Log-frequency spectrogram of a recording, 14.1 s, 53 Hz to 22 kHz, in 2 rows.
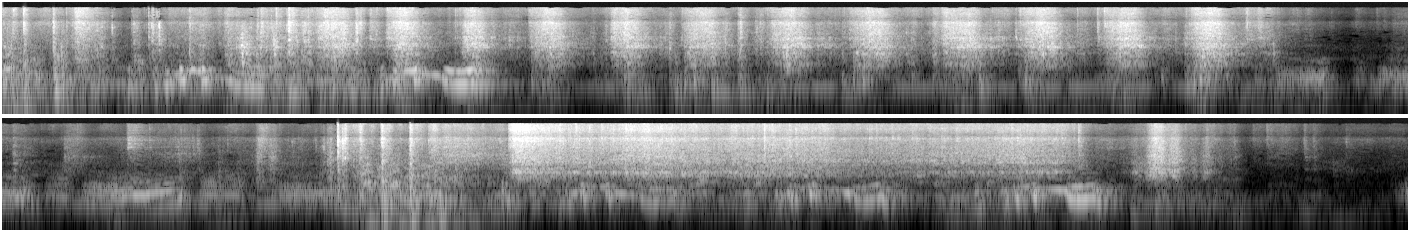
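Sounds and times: pigeons cooing: 0.0s - 2.5s, 6.4s - 12.6s.

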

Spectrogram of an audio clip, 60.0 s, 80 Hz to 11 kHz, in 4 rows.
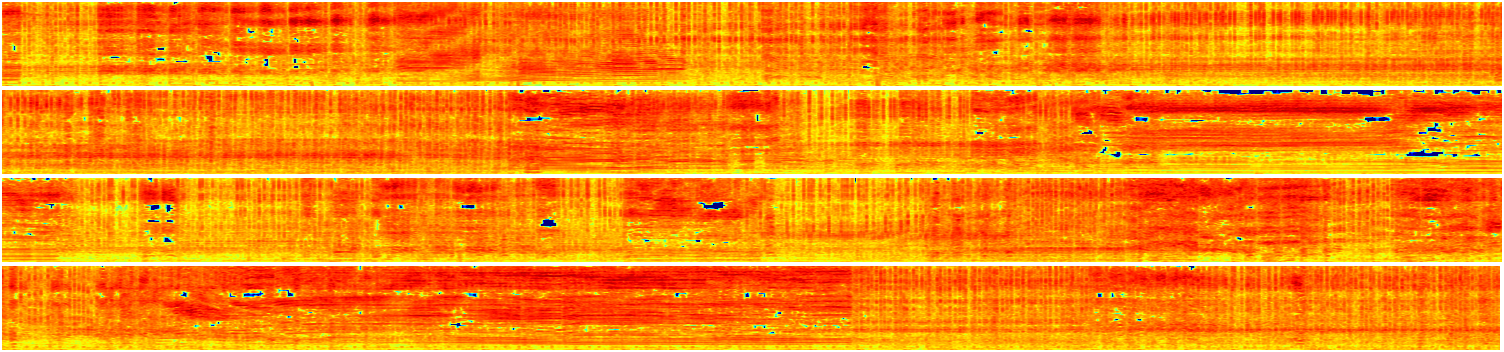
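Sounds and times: loud steady din: 0.0s - 59.9s
motor whine: 0.0s - 59.9s.

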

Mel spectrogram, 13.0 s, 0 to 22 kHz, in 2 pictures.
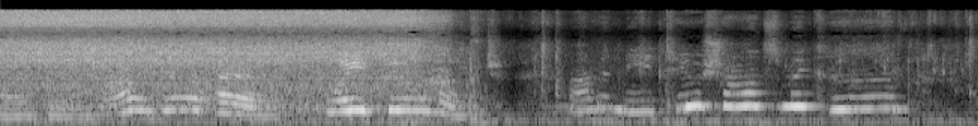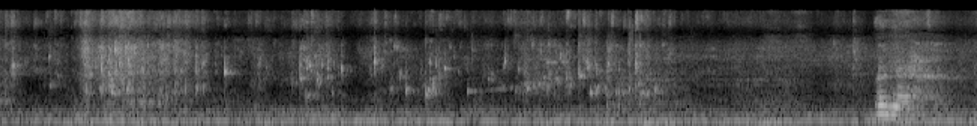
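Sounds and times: water splashing in a sink: 0.0s - 3.9s, 5.5s - 11.2s.

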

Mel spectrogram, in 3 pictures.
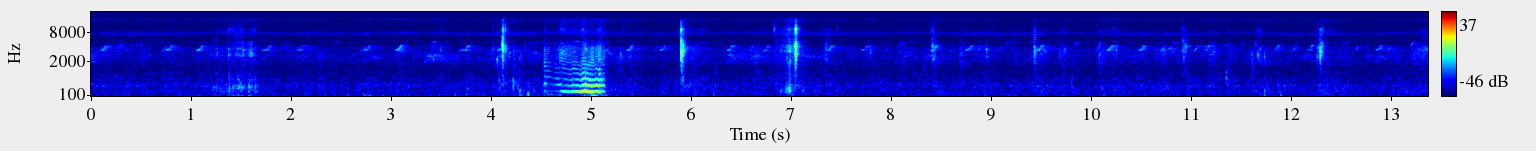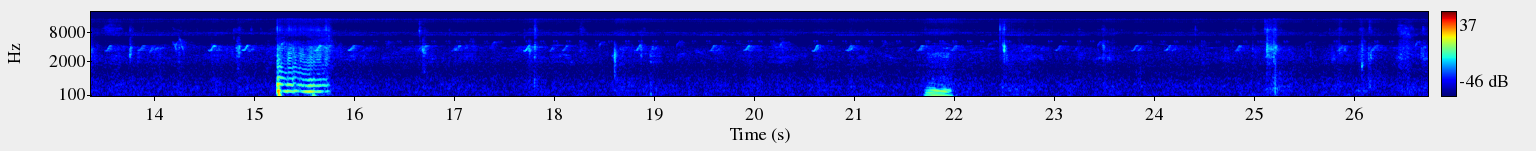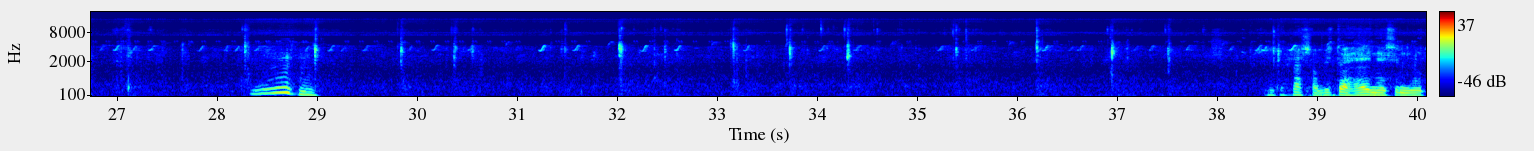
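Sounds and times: faint insects: 0.0s - 40.0s
fly buzzing past: 4.5s - 5.2s, 15.2s - 15.8s.

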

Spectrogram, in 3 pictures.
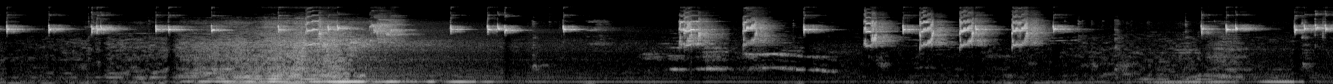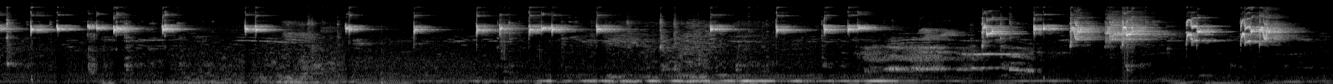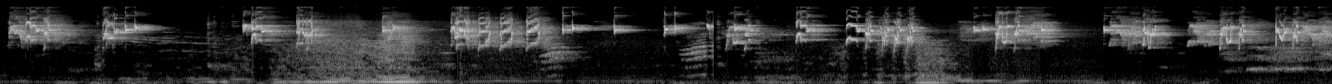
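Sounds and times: lovebird chirping and chattering: 0.0s - 39.9s.

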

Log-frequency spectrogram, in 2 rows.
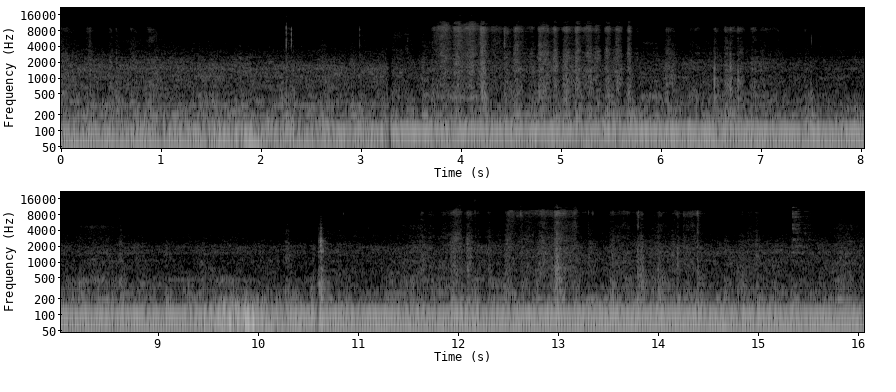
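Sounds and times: steady low hum: 0.0s - 16.0s
fabric rustling: 3.1s - 7.7s, 10.3s - 16.0s.

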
